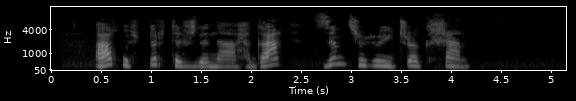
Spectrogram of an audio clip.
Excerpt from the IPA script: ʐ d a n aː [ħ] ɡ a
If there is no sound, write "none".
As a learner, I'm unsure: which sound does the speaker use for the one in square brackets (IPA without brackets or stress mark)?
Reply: ħ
